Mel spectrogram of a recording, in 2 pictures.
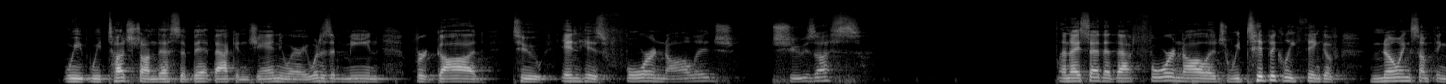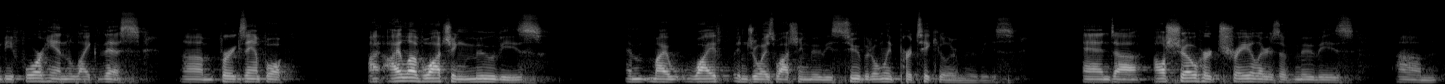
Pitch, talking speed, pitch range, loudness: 130 Hz, 135 wpm, 120-145 Hz, -28 LUFS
